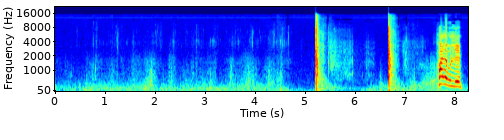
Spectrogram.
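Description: Two shotgun shots about a second and a half apart during a partridge hunt, each a sharp crack, the first trailing off in a short echo. A man shouts near the end.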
